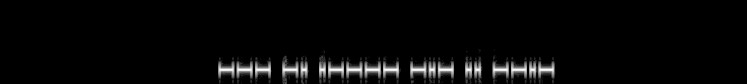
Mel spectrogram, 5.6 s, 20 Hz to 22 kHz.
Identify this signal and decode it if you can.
Morse code, heard as a keyed tone, about 36 wpm, 700 Hz. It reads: ON1KIQ
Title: DXCC-100 Call Signs - 6 Characters - Repeated 2x - 35wpm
